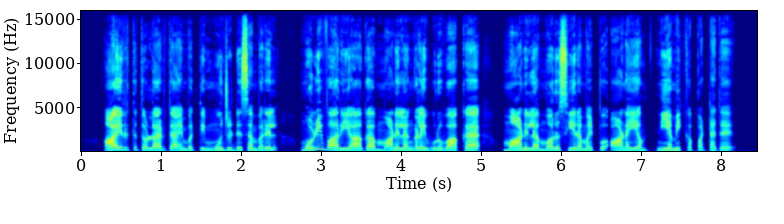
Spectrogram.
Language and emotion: Tamil, neutral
